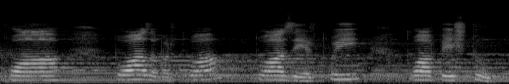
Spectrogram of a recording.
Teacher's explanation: لیکن جو طا ہے مخرج تو سیم ہے لیکن منہ بھر کے یعنی موٹا پڑا جائے گا، تفخیم ہوگا حروف مستعلیہ میں سے۔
